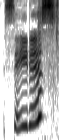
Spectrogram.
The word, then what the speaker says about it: sadist: Wow, there's your masochistic sedatist. I think that's a word. Did I say it right? – No, you did not. – What did I say wrong? – You said sedatist. It's sadist.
